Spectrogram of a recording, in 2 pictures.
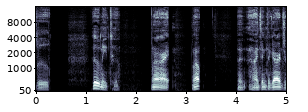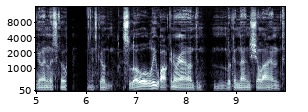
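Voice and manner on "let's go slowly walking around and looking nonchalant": slow announcer-style voice. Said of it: "Who was that?".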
